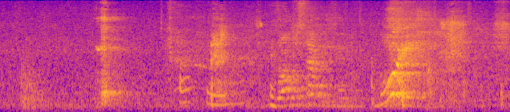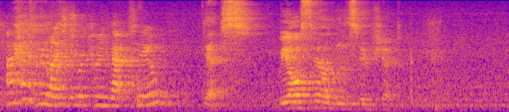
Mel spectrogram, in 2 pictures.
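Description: A young woman speaks with feeling, heard from a distance in a large hall.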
